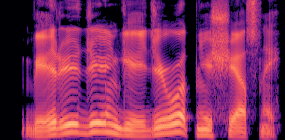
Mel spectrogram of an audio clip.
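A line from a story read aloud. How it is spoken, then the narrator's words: Grumble. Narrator (Russian): проворчал Вик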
